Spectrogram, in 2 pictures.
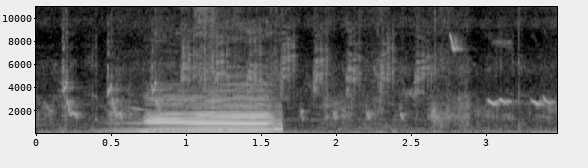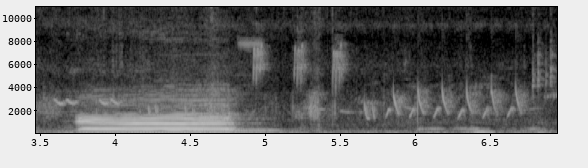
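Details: Evening in wide rice fields where hundreds of cattle graze, a cow lowing to summon its companions homeward; two steady harmonic moos about three seconds apart, followed by bright repeated bird chirps.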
